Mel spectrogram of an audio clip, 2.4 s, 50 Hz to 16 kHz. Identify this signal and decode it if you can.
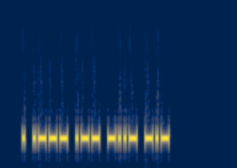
Morse code, heard as a keyed tone, about 44 wpm, 700 Hz. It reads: EJWXK
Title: Code Groups - 5 Letters - 45wpm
